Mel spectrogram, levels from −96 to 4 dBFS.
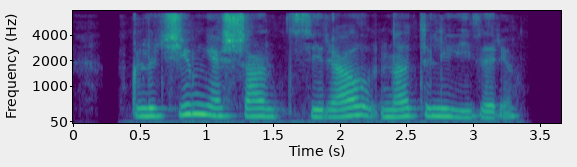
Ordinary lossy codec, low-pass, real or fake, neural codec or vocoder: MP3, 48 kbps; 7.2 kHz; fake; codec, 16 kHz, 4.8 kbps, FACodec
